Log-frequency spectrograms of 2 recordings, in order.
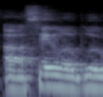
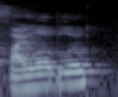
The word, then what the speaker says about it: Phthalo Blue: I went, okay, I've been saying this color wrong all these time, and it turns out there's 2 ways to pronounce it.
